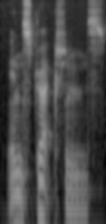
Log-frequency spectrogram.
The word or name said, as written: instructions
